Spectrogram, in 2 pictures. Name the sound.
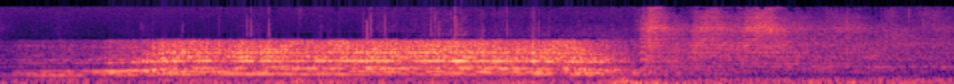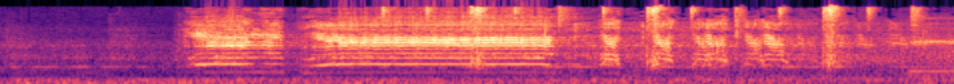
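steam train whistle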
